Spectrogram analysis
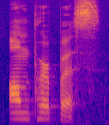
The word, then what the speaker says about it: on purpose: on purpose like that so the N will change to an m to match the place of articulation of the next sound which is p p is a bilabial so we pronounce it like on purpose I did it on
